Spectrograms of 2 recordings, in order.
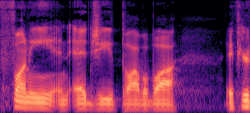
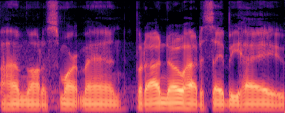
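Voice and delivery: put-on old Southern accent. Speaker explains how they said behave earlier: Forrest Gump impression. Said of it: "like an old Southern".

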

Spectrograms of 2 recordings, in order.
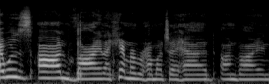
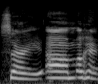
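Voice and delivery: usual speaking voice

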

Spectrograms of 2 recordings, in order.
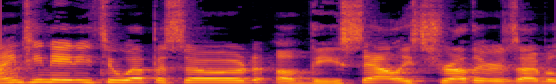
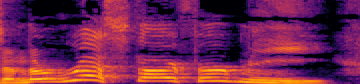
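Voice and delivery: puppet frog character voice; 9 semitones higher than usual. Speaker voices a character's imagined thought, in a Kermit the Frog voice. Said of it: "i don't know why i did a kermit voice right there".

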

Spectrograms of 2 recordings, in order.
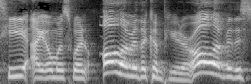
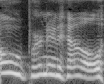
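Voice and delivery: soft, quiet, slow, understated delivery; 4 dB quieter than usual. Retelling how a film character said a line, imitating a quiet delivery. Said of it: "She said it so quietly".

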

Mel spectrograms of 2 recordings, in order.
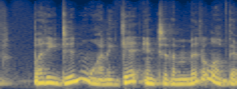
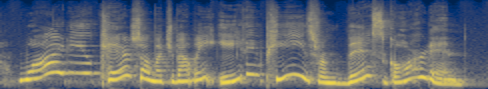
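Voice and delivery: tiny, very high, squeaky little voice like a mouse; 10 semitones higher than usual. Reading a story, the narrator voices the mouse questioning the gnome: squeaky Brisbane mouse voice. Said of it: "He recognized that it was [name] the mouse, ... [name] heard a squeaky voice right outside of the coop door".

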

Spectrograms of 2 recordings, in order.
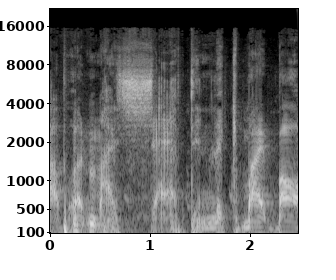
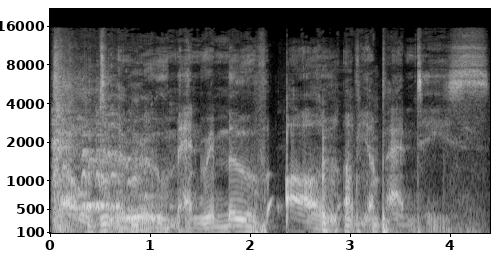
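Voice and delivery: put-on scary monster voice. After others ask for it, a speaker performs a message in a monster voice. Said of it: "Do the monster voice".

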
